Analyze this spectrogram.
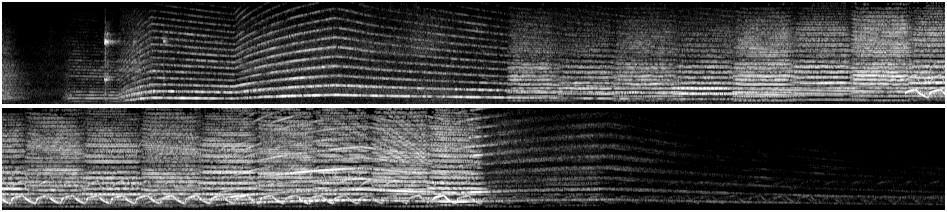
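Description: A fire engine's Q-siren (mechanical) winds up and then slowly coasts down in pitch. From about a quarter of the way in, its Martin two-tone horns join, alternating high-low notes. About halfway through, a much faster sweeping siren tone is added, and the whole sound drops sharply after about three quarters of the way, fading as the truck drives away with the Q-siren winding down.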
